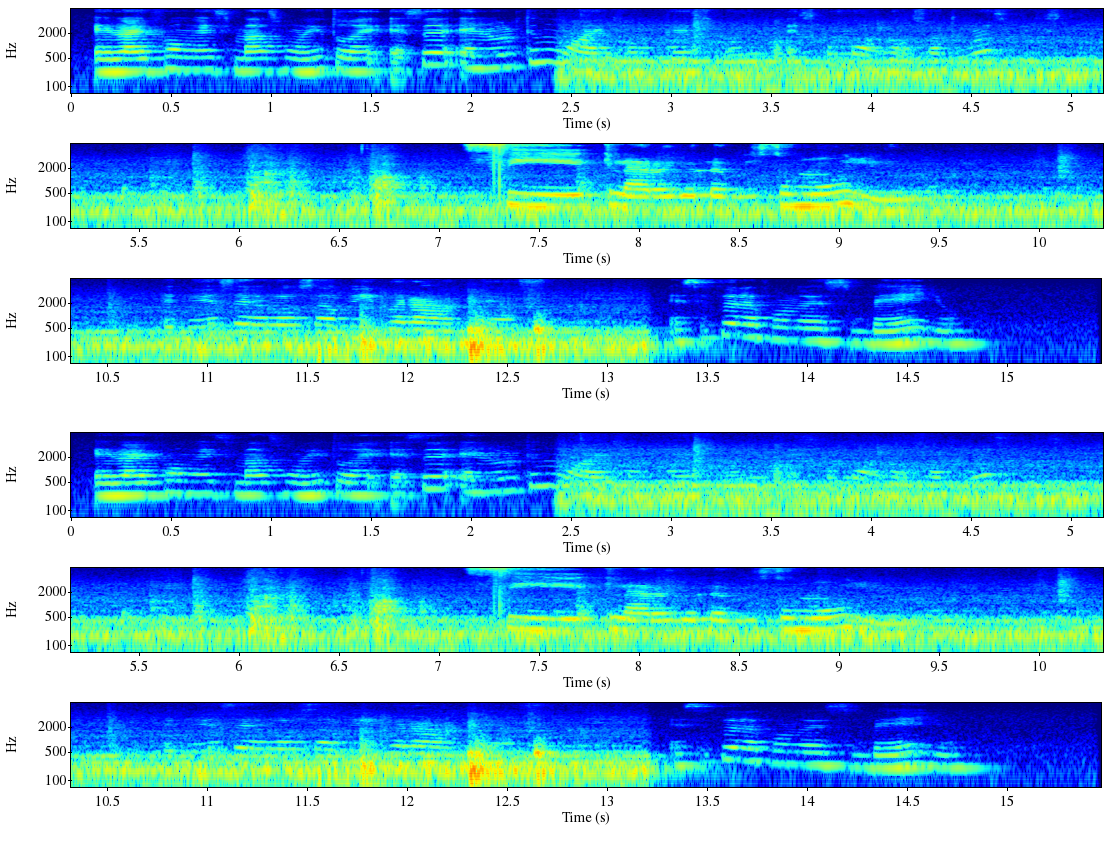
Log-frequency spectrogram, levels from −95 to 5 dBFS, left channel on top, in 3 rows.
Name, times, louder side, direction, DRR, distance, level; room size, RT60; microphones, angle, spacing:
voice 1, 0.1-5.2 10.8-12.9 13.3-14.9, left 3 dB, 40° left, 0.8 m, -43 dB
sound 1, 2.4-13.2, equal, ahead, 0.6 m, -38 dB
voice 2, 7.2-9.6, left 6 dB, 70° left, 0.9 m, -32 dB
8.9 x 7.9 x 6.3 m
head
